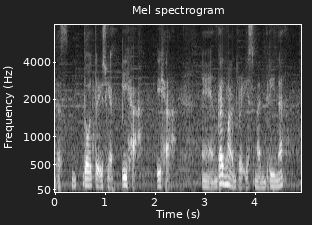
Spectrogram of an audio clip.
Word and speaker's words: hija: So we have the son is hijo, and the daughter is we have hija.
